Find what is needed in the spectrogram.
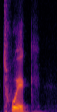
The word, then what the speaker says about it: TIWK: TIWK, pronounced TWIC, stands for Two Incomes with Kids.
